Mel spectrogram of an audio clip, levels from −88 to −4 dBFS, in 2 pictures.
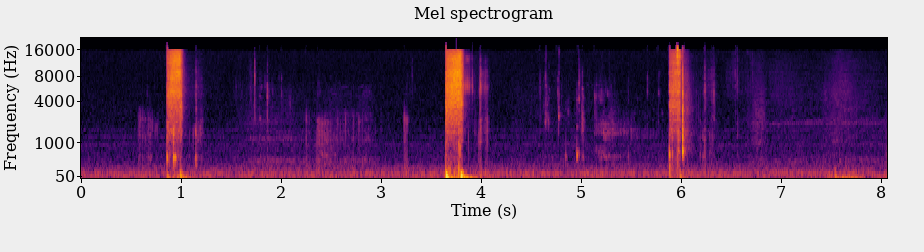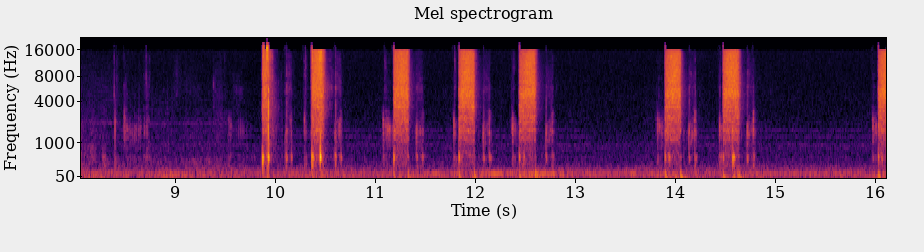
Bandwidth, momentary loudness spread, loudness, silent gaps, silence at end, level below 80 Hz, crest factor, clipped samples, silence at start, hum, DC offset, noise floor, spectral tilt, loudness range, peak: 18 kHz; 18 LU; -20 LUFS; none; 0 s; -42 dBFS; 28 dB; under 0.1%; 0.85 s; none; under 0.1%; -52 dBFS; 0 dB/octave; 8 LU; 0 dBFS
